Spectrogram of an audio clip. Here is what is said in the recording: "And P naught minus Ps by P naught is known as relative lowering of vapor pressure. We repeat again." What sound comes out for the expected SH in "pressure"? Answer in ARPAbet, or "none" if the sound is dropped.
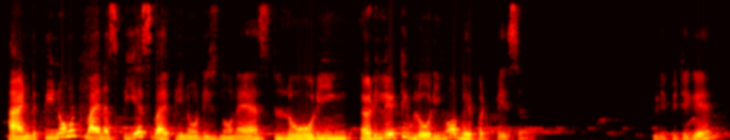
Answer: S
